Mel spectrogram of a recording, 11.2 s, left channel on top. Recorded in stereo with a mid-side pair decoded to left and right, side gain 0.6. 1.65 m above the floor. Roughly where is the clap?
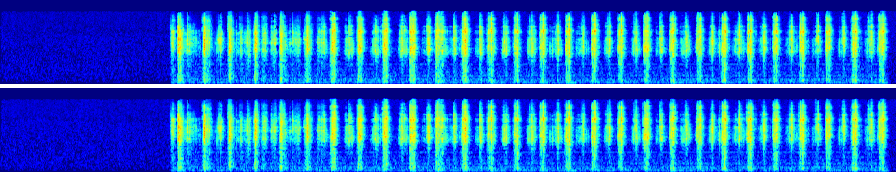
No clap in this recording.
